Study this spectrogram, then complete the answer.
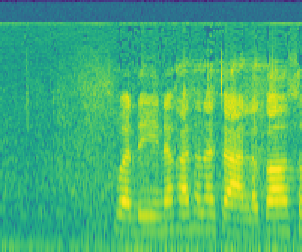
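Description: A young woman speaks calmly and clearly to a room, close by.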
